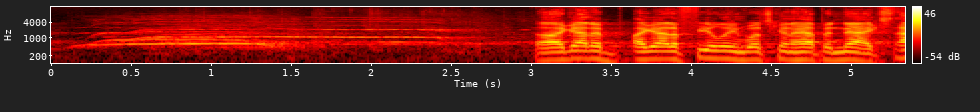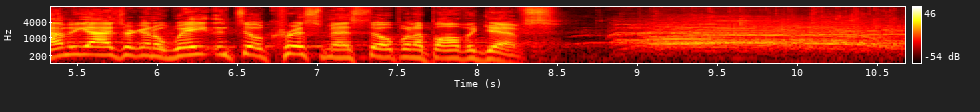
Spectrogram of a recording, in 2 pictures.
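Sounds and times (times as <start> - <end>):
audience cheering and whooping: 0.2 - 3.0, 8.8 - 10.6
speech: 3.0 - 8.6.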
